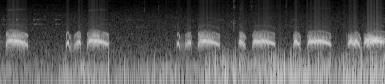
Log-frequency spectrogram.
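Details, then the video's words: Zebra dove, described as having a loud bell-like tone, cooing in bursts: paired short notes, each followed by a drawn-out coo, over rumbling low background noise. "Đồng Chuông Lớn Tiếng, Nước Gù khá Tốt"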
